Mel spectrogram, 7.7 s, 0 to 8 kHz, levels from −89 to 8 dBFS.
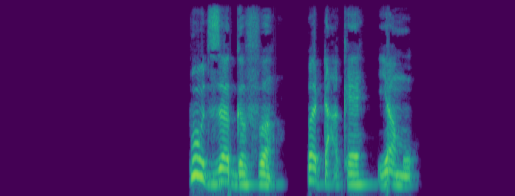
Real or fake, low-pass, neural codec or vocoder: real; 7.2 kHz; none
